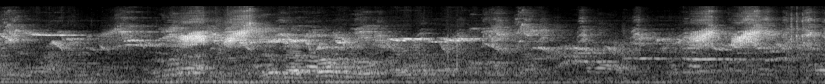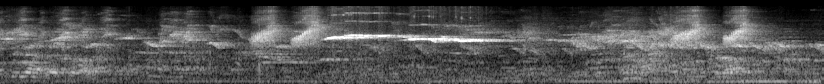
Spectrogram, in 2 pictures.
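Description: Oriental magpie-robin giving a loud, varied song of harsh scratchy bursts mixed with a few clear high whistles, delivered in quick succession over a faint low hum.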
